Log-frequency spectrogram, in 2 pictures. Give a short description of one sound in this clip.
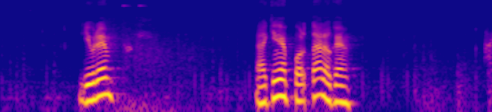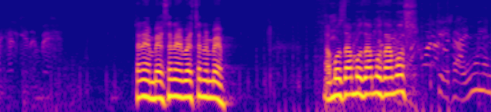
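A young man talks with animation into a close microphone, in loud bursts.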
